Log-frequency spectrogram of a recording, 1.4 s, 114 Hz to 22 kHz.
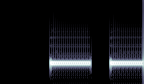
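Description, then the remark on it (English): An outgoing phone ringback tone: two steady electronic buzzing tones, each about 0.4 seconds with a short gap between, clear, with no voices. “First time I've made a phone call with Jason with his headphones on.”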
